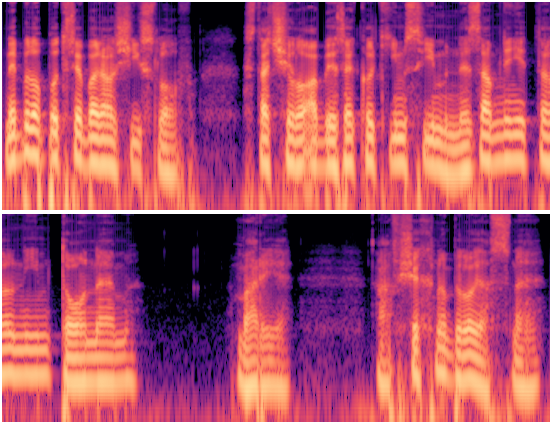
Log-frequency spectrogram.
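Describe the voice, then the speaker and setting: A man gives a slow, meditative spiritual talk as a preacher. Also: fairly low pitch, a little mellow, dry recording, clean studio sound.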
